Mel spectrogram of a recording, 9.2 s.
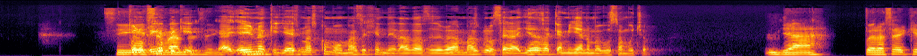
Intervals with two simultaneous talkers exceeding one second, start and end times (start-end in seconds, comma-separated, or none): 1.3-2.7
